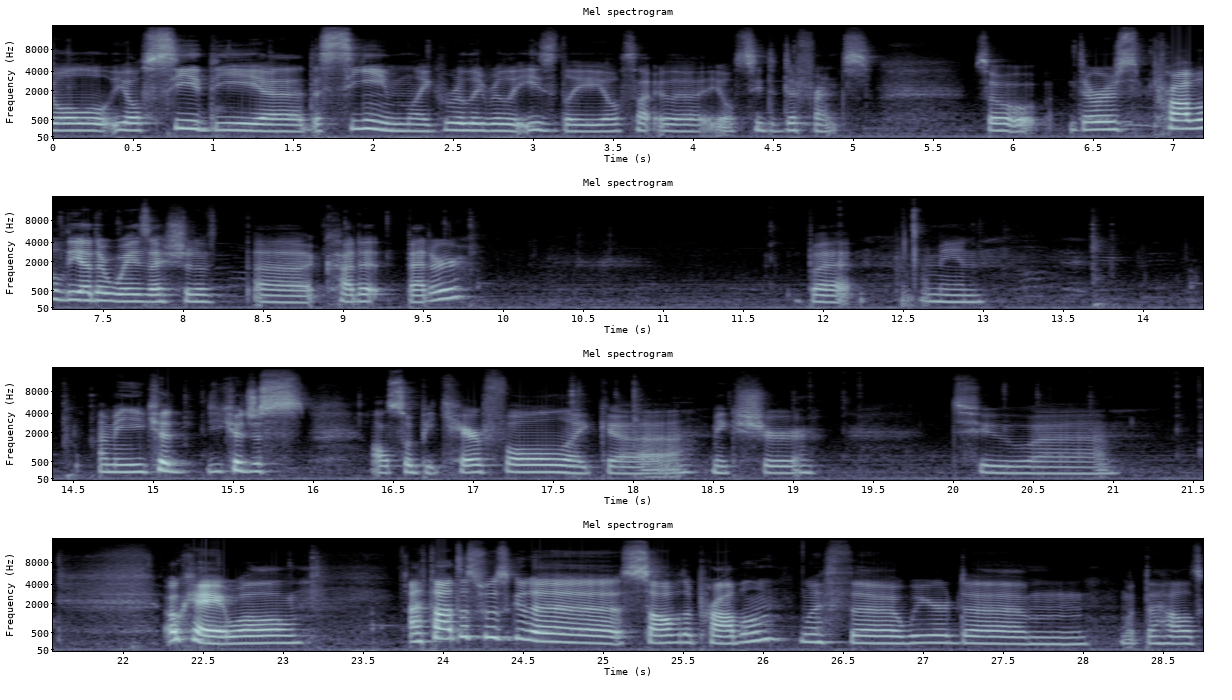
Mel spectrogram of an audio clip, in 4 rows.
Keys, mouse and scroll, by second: 1.1 shift+middle click, 7.2 shift+middle click, 8.0 middle click, 9.3 shift+middle click, 17.6 typing, 17.6 shift+middle click, 19.0 double click, 19.7-20.3 scroll up 1, 20.3 middle click, 22.1 shift+middle click, 22.6 shift+middle click.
